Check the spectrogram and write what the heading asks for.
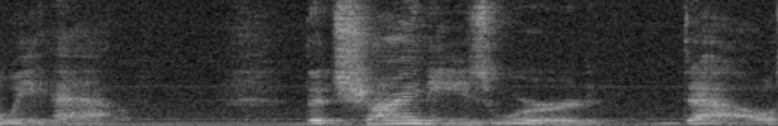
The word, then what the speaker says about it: Tao: The Chinese word Tao, spelled T-A-O, and we pronounce it D-A-O, is translated as the way or the path.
